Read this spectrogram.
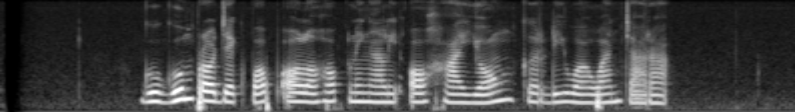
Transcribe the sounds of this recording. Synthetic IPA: ɡuɡumpɾɔd͡ʒɛk̚pɔpɔlɔɦɔk̚niŋaliʔɔhajɔŋkɨrdiwawaɲt͡ʃa̰ɾa

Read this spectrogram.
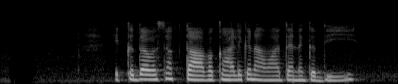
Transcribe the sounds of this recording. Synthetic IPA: ekːəd̪aʋəsak̚t̪aːʋəkaːlikənaʋaːt̪ænəkəd̪iː

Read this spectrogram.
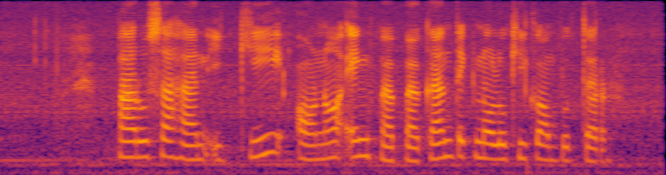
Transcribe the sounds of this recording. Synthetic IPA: paɾusaɦanʔikiʔɔnɔʔɪŋb̥ä̤b̥ä̤ɡ̥ant̪ɛknoloɡ̥i̤kɔmput̪ər

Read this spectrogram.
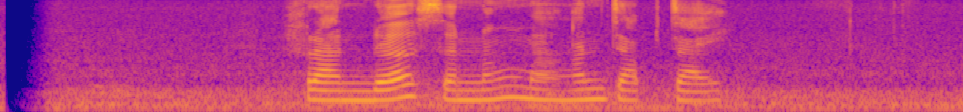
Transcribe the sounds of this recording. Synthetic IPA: fɾandasənəŋmaŋant͡ʃap̚t͡ʃaj

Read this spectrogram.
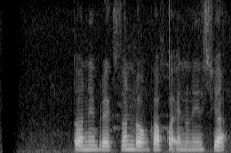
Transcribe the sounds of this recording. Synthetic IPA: t̪ɔnibɾɛkst̪ɔndɔŋkap̚ka̰ʔḭndonesia

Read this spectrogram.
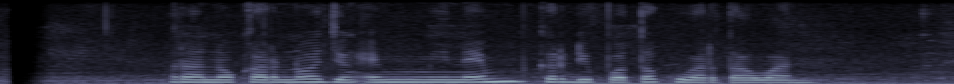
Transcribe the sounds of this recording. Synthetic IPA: ranokarnɔd͡ʒɨŋɛmːinɛmkɨrdipɔt̪ɔkuwart̪awan

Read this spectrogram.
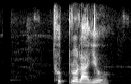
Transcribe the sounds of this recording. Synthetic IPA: t̪ʰuprolaɡjo

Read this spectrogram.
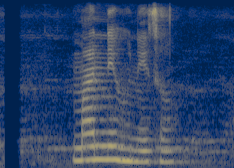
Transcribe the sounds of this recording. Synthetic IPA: manjeɦunet͡sʰʌ

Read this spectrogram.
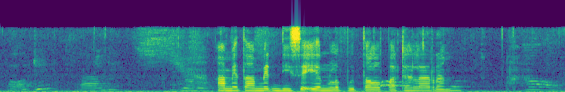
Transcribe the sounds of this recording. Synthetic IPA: ʔamɪt̪amɪt̪̚nd̪isɪʔjəŋləb̥ṳt̪ɔlpaɖ̥a̤laɾaŋ

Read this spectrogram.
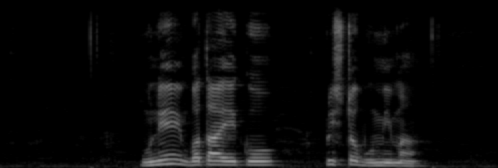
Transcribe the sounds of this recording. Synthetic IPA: ɦunebʌt̪aeko | prisʈʌbʱumima

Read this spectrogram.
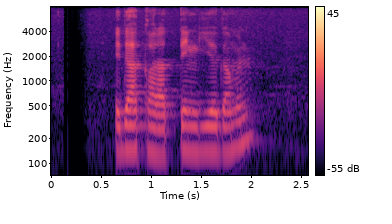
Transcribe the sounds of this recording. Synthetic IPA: ed̪aːkaɾat̪ːeŋɡijəɡamənə

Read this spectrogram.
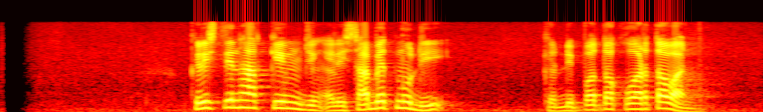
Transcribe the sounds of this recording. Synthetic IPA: kɾist̪inɦakimd͡ʒɨŋelisabɛt̪̚mudi | kɨrdipɔt̪ɔkəwart̪awan

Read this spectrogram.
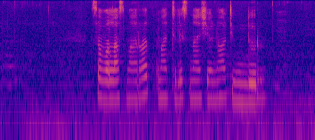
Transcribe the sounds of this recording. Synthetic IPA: səwəlasmaɾət̪̚mad̥ʒ̥lɪsnasionald̪̥i̤und̪ʊr

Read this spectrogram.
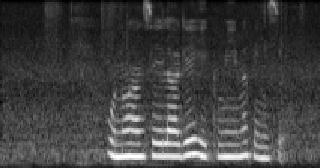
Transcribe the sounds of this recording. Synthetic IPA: unːuʋɐɦanseːlaːɡeɦikmiːməpinise

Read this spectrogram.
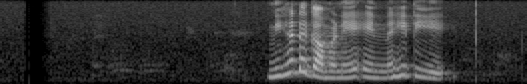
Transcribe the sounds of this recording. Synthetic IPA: niɦəɳɖəɡaməneːʔenːəɦit̪ije

